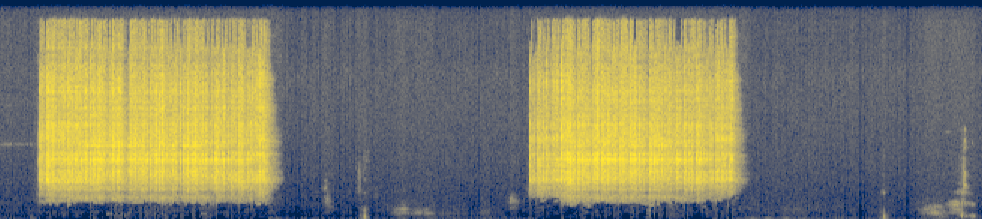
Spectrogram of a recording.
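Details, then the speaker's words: Student nurse demonstrating post-op teaching with an incentive spirometer: two long hissing airflow sounds, each about three seconds, from slow deep inhalations. "when we inhale we make sure we hold it for six seconds before releasing exhale and now we're going to inhale"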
